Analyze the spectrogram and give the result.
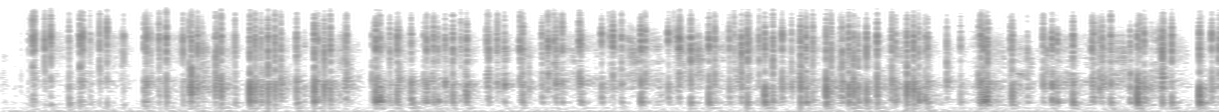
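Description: Long fingernails on both hands tap rapidly across the lid of a closed silver aluminum laptop. The result is a quiet, dense stream of short, dry, bright clicks with almost no ring and no low end.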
